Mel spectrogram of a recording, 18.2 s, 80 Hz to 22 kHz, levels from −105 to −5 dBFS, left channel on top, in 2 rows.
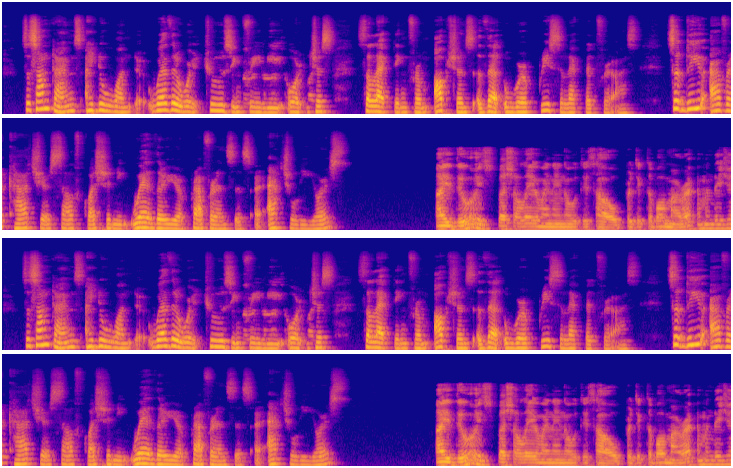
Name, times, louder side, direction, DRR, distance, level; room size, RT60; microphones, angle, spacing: voice 1, 0.3-4.1 4.5-7.9 8.3-13.4, left 1 dB, 15° left, 1.1 m, -25 dB
voice 2, 3.0-3.4 14.5-18.2, equal, 15° right, 2.0 m, -29 dB
10.5 x 6.6 x 2.8 m
head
